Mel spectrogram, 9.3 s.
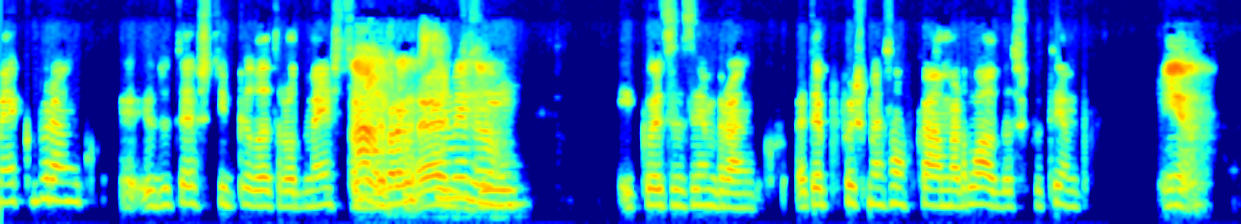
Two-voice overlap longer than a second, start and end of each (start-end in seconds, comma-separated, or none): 2.6-3.9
